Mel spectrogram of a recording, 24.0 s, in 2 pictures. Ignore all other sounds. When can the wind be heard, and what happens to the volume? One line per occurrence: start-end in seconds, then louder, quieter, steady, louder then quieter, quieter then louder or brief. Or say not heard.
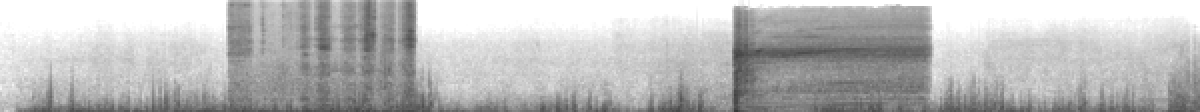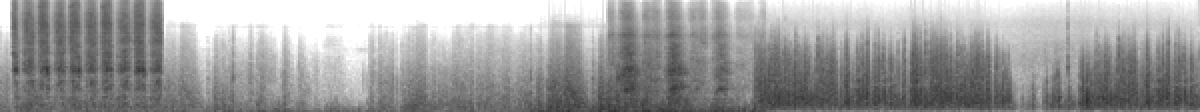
0.1-23.9 louder.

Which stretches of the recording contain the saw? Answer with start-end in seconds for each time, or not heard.
2.3-4.2, 7.3-9.3, 12.1-13.7, 18.1-19.7.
